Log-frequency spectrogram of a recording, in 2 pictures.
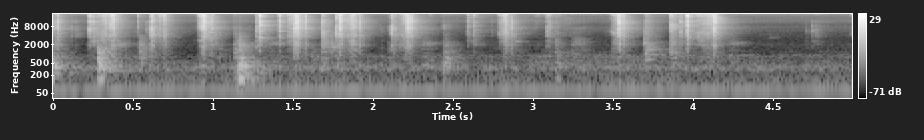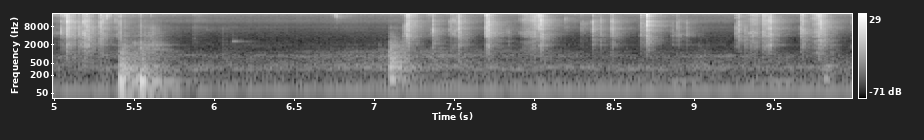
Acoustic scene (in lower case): kitchen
